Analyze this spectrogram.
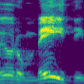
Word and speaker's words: Euromaidan: Um movimento que logo seria denominado de Euromaidan, ou Euromaidan, muitos dizem na pronúncia inglesa, embora seja uma palavra que em ucraniano queira dizer a Praça da Europa, Euromaidan.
